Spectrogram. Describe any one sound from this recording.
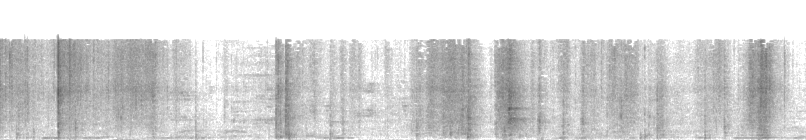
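Plastic wrap crinkles and tears as it is pulled off a box.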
